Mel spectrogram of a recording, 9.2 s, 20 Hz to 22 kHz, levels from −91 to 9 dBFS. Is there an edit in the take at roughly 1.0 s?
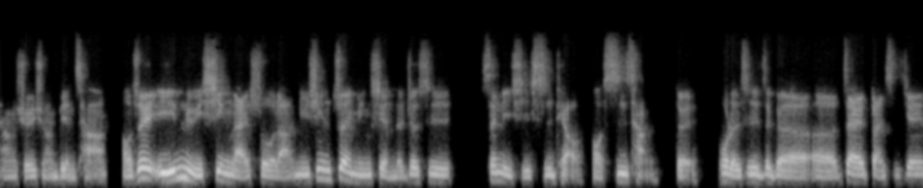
yes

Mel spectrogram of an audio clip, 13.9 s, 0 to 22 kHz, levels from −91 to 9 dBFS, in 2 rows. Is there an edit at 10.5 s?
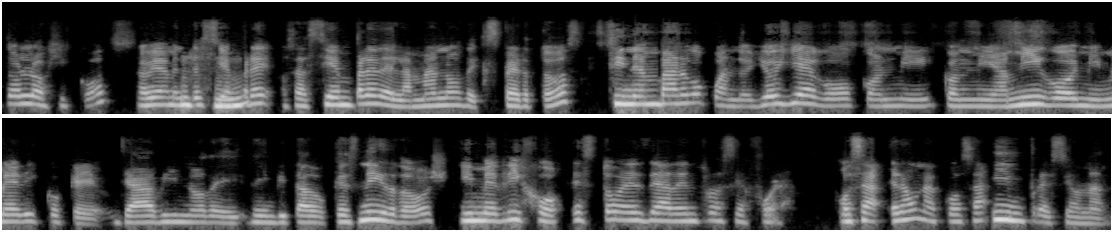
yes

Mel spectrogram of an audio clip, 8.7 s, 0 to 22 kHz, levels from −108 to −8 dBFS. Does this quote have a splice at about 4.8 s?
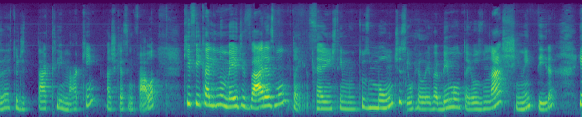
yes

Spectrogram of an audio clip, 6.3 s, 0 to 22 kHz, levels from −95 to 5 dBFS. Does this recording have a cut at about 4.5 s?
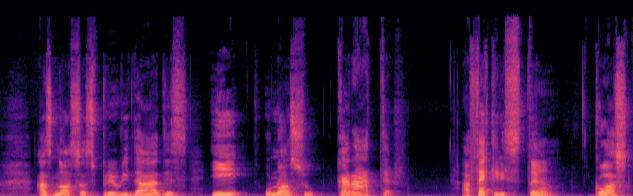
yes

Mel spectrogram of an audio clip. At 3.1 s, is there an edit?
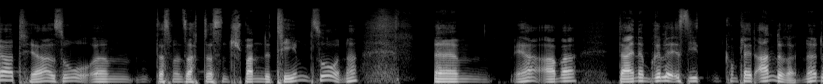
yes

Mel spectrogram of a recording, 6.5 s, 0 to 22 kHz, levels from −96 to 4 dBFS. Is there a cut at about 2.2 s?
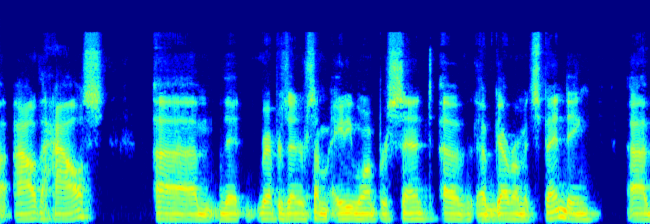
yes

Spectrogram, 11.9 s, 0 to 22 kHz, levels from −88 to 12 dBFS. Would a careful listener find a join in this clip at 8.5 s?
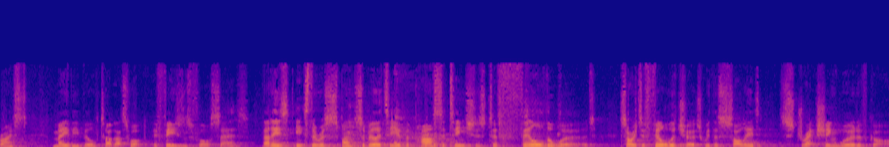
no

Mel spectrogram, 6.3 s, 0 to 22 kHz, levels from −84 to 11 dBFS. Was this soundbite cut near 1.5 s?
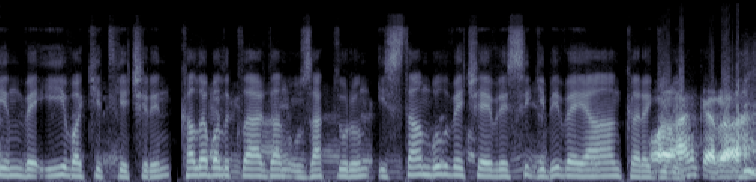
no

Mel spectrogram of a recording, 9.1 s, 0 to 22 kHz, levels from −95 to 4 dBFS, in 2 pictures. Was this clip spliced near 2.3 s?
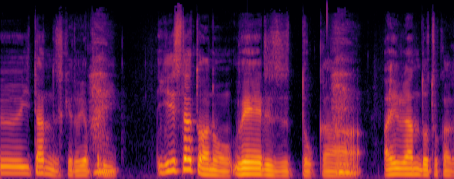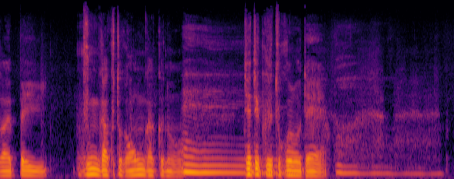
yes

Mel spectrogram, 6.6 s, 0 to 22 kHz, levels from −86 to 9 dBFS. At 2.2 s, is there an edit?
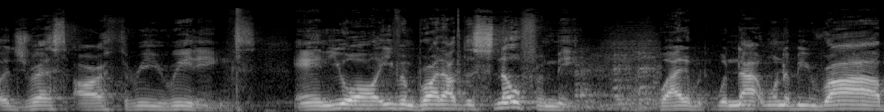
yes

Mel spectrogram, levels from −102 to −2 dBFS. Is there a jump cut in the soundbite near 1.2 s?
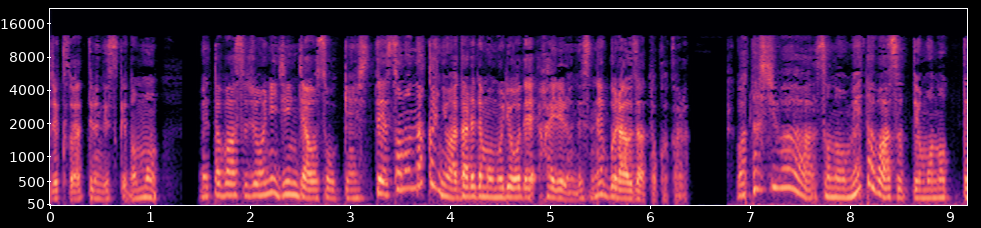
no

